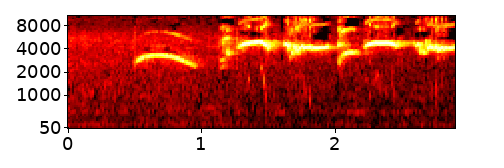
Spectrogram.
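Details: Oriental magpie-robin song played as a trapping lure: one smooth arched whistle, a short pause, then loud, high, clipped whistles in quick bursts.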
